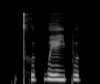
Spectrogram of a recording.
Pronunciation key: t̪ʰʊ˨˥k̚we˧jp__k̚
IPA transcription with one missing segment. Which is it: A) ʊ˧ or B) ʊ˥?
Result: A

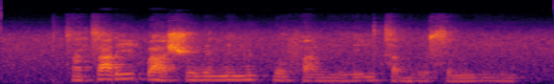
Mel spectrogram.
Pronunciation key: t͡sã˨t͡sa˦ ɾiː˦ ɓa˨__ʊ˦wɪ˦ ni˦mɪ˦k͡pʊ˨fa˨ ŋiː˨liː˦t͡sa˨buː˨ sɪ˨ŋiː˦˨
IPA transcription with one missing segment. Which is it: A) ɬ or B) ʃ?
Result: B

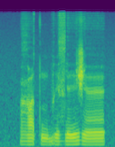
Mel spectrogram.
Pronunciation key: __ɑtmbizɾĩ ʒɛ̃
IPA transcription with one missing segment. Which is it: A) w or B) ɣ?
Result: B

